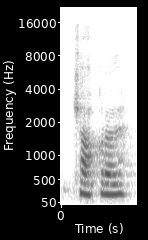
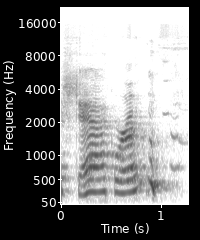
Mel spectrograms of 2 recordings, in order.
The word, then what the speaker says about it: chakra: energy centers or um let me say it this way one time to make Jatin happy. Chakra. Jaten says you it it's it's chakra. It's chakra. You you Americans, y'all say shakra.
